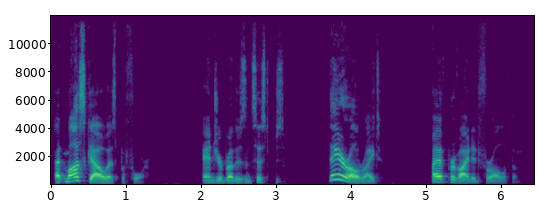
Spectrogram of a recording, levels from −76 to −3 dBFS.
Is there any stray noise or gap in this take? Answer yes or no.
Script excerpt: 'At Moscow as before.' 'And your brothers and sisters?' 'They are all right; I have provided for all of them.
yes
